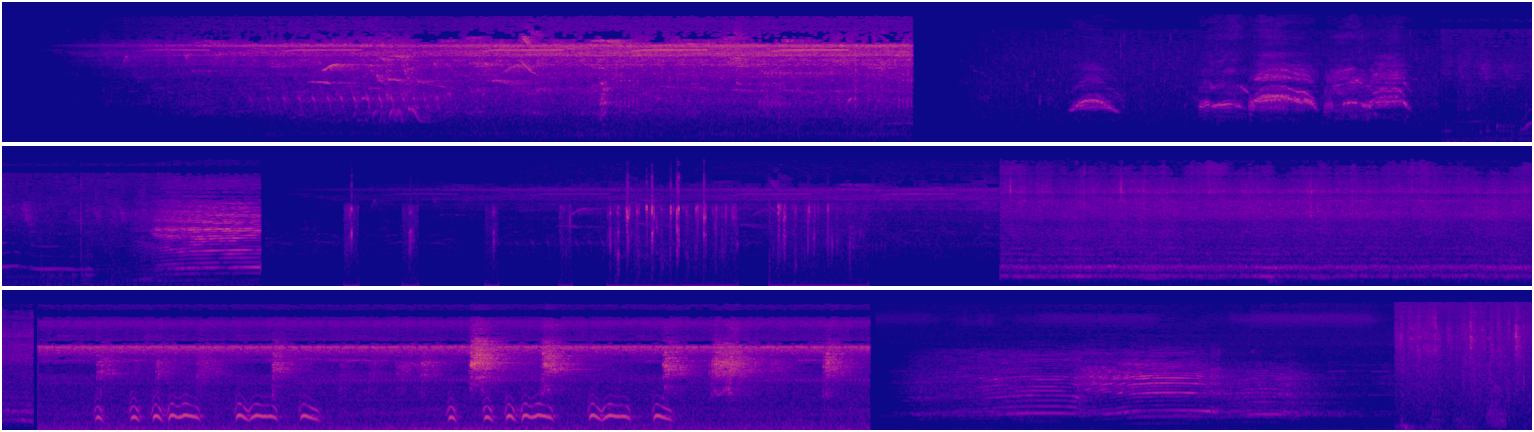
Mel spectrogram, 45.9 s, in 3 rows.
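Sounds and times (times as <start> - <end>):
high wavering calls: 31.5 - 33.9, 34.6 - 38.1
owl hooting: 31.5 - 33.9, 34.9 - 38.1.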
